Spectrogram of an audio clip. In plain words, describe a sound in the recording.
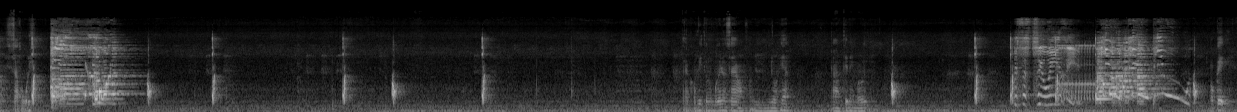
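A bright electronic jingle plays from a tablet game.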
